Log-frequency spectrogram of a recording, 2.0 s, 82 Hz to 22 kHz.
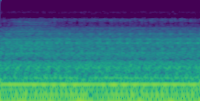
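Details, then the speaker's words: Vauxhall Astra Mk3 GSI first start after new battery, long unused: steady low idle, even hum, no knock or tick, but oil pressure warning light stays on; owner suspects oil leakage, cause unconfirmed. "the ignition lights some noises fingers crossed guys here we go all my days we're in oil pressure light is on though"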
